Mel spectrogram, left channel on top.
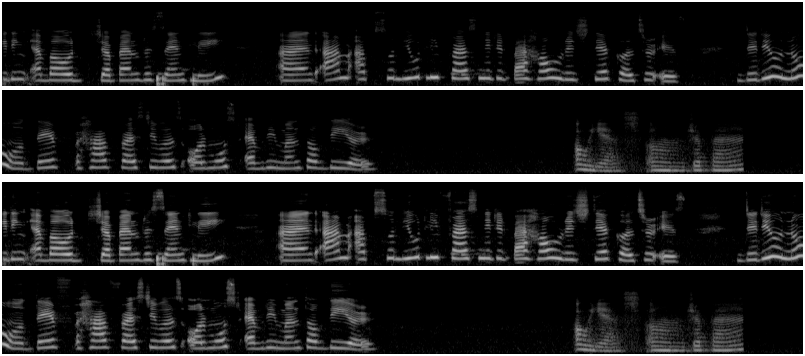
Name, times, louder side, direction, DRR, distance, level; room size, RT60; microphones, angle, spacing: voice 1, 0.0-2.2 2.8-6.8 7.0-11.7, right 4 dB, 85° right, 1.3 m, -30 dB
voice 2, 13.7-15.4, right 1 dB, 15° right, 0.8 m, -38 dB
head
